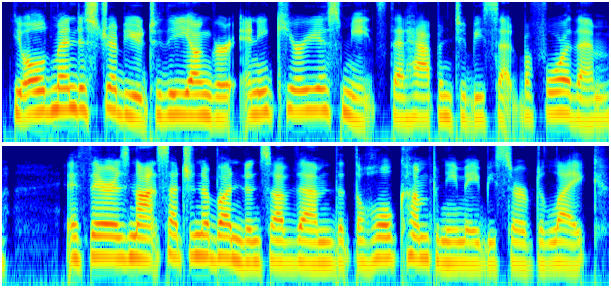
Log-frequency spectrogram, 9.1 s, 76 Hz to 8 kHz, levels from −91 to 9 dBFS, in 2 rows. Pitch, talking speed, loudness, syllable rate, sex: 185 Hz, 225 wpm, -19 LUFS, 6.2 syllables/s, female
